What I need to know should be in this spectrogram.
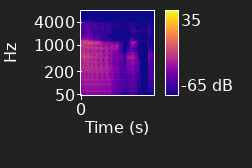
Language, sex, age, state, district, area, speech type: Malayalam, male, 18-30, Kerala, Kozhikode, urban, conversation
